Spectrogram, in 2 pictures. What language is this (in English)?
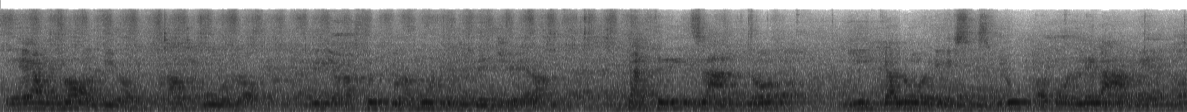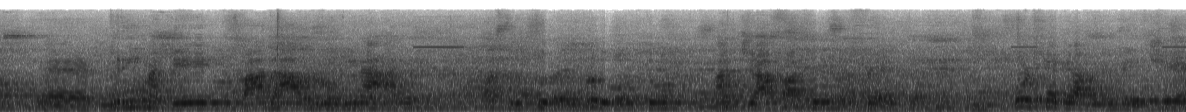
Italian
